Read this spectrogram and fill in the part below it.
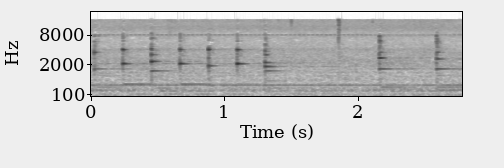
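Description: A mobile phone rings outdoors during a beehive check, its electronic ringtone repeating in quick melodic chimes at moderate volume over a low background hum.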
